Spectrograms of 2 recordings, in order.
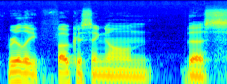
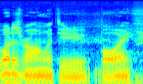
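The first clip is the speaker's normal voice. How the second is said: ordinary talk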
